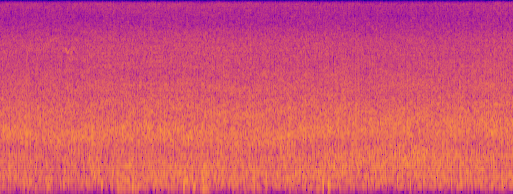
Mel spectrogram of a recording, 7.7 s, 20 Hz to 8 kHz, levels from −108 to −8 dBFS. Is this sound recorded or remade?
remade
